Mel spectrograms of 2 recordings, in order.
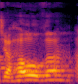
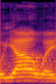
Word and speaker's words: Yahweh: Now, some people want to call him Jehovah. I like to call him Yahweh because I know Yahweh is more correct pronunciation of his name. Jehovah was actually a misspelling from a German scholar.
